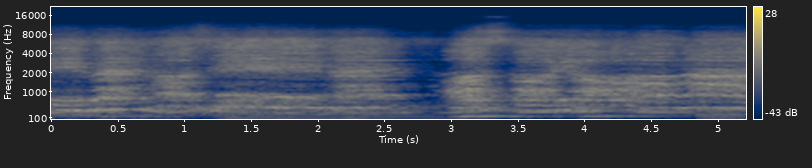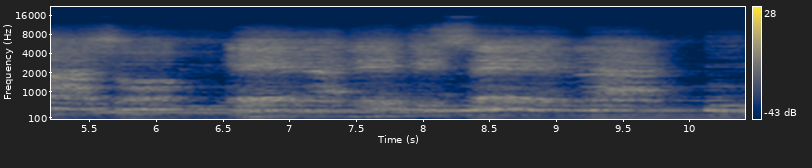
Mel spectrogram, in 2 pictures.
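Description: A large group of schoolchildren singing a song together as a choir, over low sustained bass notes, with a short pause between phrases about three seconds in.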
